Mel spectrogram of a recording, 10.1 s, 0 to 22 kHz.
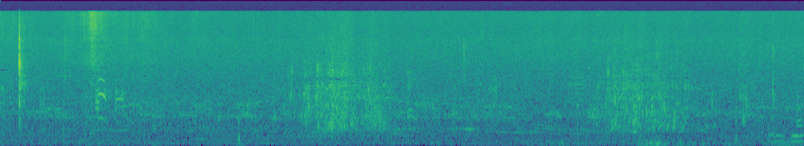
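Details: Red deer stag roaring in the rut at 19:20 after sunset, very far off over water among islands where hinds and young stags roam; two drawn-out hoarse roars about four seconds apart, faint under steady background noise.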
